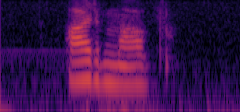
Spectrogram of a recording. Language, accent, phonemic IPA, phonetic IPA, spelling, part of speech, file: Armenian, Eastern Armenian, /ɑɾˈmɑv/, [ɑɾmɑ́v], արմավ, noun, Hy-արմավ.ogg
- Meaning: 1. date (fruit) 2. palm tree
